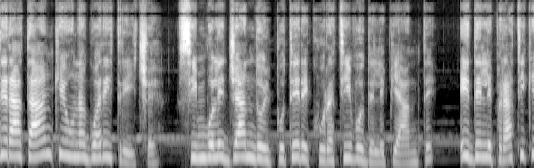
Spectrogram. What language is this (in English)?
Italian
